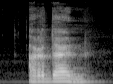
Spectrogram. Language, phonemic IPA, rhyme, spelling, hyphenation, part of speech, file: Dutch, /ɑrˈdœy̯n/, -œy̯n, arduin, ar‧duin, noun, Nl-arduin.ogg
- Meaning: a bluish grey limestone; bluestone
